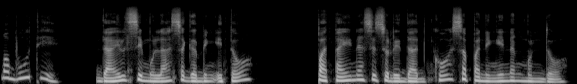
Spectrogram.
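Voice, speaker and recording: A woman narrator plays an old tycoon father in an audio drama. He is solemn and deliberate, full of regret, with a cold, vengeful edge. The sound is dry and close. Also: deep voice, animated, dark tone, no echo. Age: older. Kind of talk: dramatic audio story dialogue.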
